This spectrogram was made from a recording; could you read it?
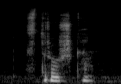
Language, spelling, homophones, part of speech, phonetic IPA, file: Polish, strużka, stróżka, noun, [ˈstruʃka], LL-Q809 (pol)-strużka.wav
